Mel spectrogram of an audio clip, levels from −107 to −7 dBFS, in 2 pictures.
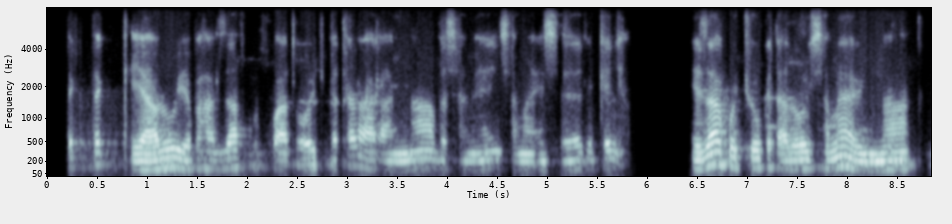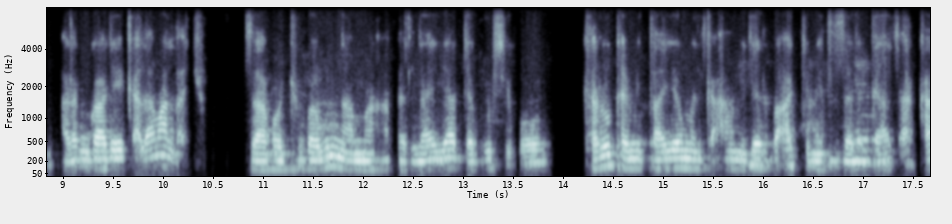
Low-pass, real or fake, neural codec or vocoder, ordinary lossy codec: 7.2 kHz; real; none; Opus, 16 kbps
